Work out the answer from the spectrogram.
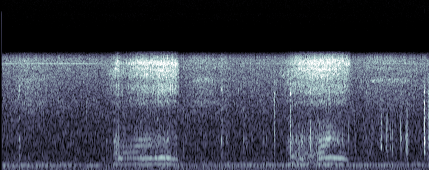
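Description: Low, buzzing snores repeating about every four seconds over steady room hum, with a few faint clicks.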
